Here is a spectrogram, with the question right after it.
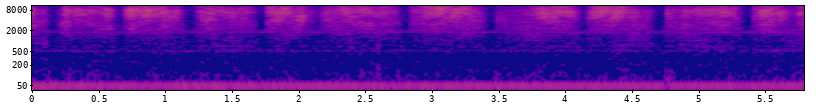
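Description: Fingertips and nails rub and scratch the face of a flat, rectangular, medium-size gold-printed Lindt Champs-Élysées cardboard chocolate box that is likely full. It makes a quiet, continuous scratchy rubbing with bright, hissy strokes broken by brief pauses, over a steady low hum.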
